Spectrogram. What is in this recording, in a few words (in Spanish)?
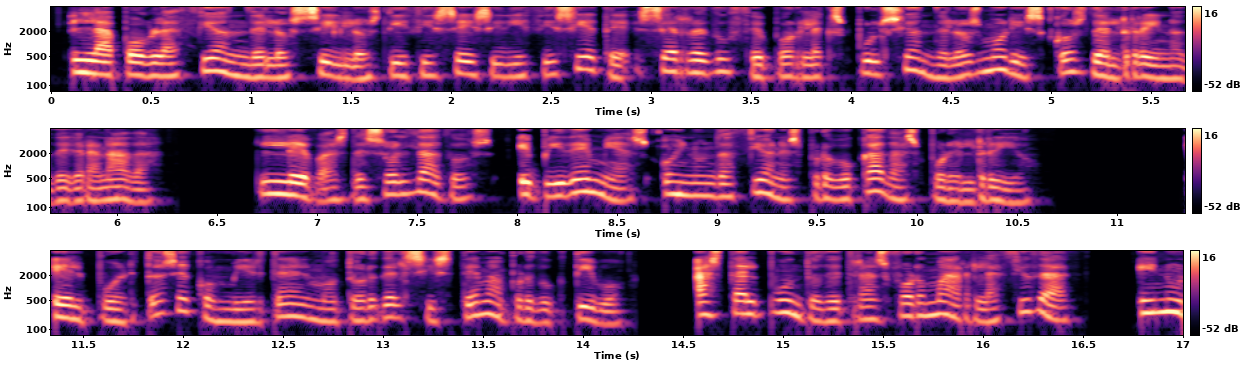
Narrativo, Voices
